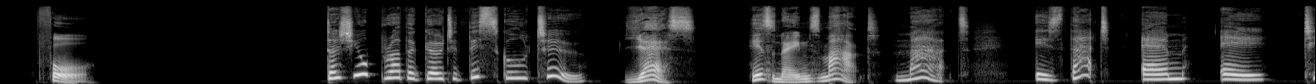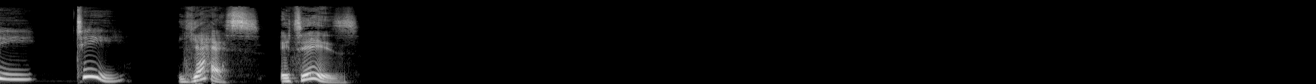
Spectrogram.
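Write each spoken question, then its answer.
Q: Does your brother go to this school too?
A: Yes, his name's Matt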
